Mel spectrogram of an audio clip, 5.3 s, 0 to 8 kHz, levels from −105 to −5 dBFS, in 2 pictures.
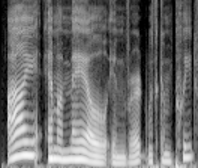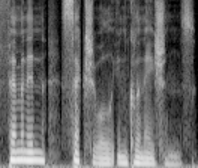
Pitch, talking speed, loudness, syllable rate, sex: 130 Hz, 115 wpm, -18 LUFS, 4.2 syllables/s, male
